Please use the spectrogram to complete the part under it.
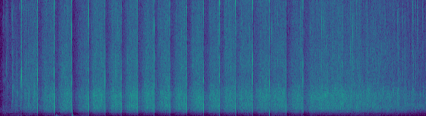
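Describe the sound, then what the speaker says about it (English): Audience applause at a university president's State of the University address, a dense crowd clapping steadily with sharp individual claps standing out, loud and sustained before easing into a softer continuous patter. "Let's applaud that."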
